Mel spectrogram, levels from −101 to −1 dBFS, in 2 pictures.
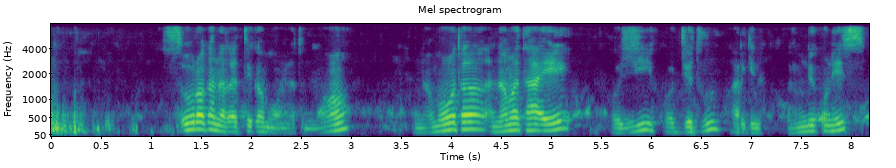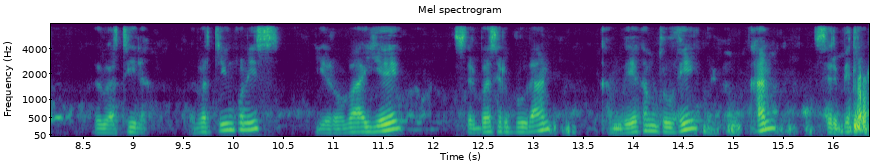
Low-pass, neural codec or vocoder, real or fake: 7.2 kHz; codec, 16 kHz, 4.8 kbps, FACodec; fake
